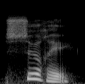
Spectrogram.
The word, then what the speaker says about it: serez: Vous serez. A Z together at the end.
